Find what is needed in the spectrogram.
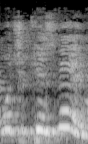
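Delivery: high, prissy front-desk lady voice; prim school receptionist. Retold or imitated. School lady questioning the stepdad, high prim voice.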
